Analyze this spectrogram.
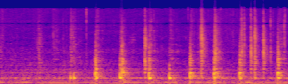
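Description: Split firewood knocking and clattering as pieces are loaded into the fuel tube of a wood gasifier boiler: a run of sharp wooden knocks, about three a second, starting about a second in.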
